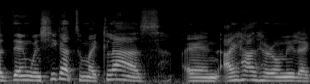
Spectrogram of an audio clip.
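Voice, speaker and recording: With a Spanish accent, a woman talks with ordinary pitch variation. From Ecuador. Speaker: high school Spanish teacher. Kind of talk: interview.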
